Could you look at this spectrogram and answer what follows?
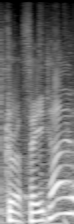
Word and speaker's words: Sgraffito: era for 25 years our business name is graffito it's a silent g we frame everything from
